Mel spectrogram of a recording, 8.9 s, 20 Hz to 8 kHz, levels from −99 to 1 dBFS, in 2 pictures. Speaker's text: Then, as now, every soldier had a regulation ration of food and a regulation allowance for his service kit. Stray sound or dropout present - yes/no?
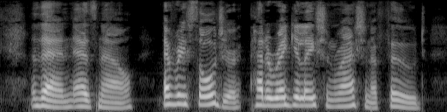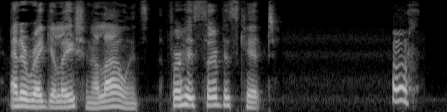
yes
